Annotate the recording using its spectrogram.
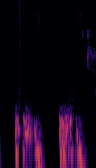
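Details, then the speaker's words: Aortic stenosis murmur played in a heart-health talk as the most common murmur with ageing, from a hardening valve: two heartbeats, each followed by a harsh rushing murmur. "you have a murmur this is the most common heart murmur as you get older is this aortic stenosis murmur because the valve is getting harder and harder"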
